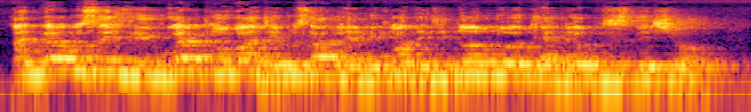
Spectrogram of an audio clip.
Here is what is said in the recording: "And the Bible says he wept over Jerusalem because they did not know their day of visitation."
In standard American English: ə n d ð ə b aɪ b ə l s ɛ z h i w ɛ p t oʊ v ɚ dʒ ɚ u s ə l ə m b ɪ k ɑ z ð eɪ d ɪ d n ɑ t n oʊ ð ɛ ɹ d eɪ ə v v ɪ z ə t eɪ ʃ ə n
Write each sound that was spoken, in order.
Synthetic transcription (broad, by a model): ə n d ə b aɪ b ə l s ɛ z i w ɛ t oʊ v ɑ dʒ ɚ u s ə l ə m b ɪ k ɑ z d eɪ d ɪ d n ɑ t n oʊ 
